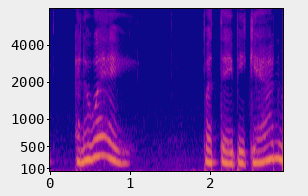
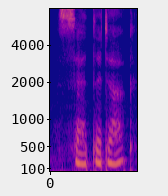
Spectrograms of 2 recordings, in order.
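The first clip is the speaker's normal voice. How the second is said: ordinary delivery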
